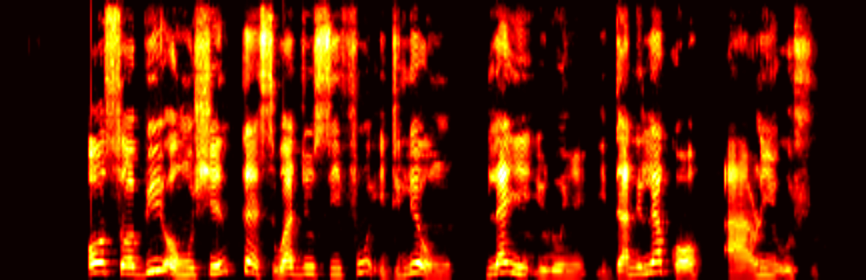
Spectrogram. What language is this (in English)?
Yoruba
